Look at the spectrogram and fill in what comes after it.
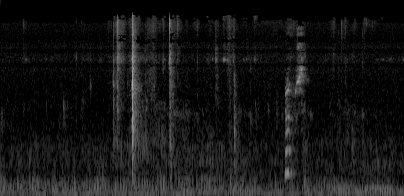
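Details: Indoor pet cat eagerly awaiting tuna, its favourite treat: low purring and room rumble, scattered clicks, then a single short meow near the end.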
